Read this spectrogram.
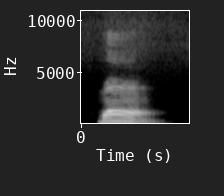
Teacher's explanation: इसकी ध्वनि यानी स्वर का उच्चारण मुख और नासिका दोनों से किया जाता है। यानी कि बोलते समय हवा नाक और मुंह दोनों से बाहर निकलती है। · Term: अनुनासिक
